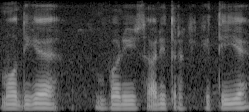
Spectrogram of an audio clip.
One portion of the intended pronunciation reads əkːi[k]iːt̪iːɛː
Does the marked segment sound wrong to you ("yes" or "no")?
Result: no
